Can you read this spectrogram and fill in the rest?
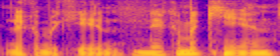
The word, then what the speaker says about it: Nicomachean: So here's here's something that Lutz just comments about, according to Aristotle's Nicomachean Ethics, if I pronounce that right. – Nicomachean, thank you.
